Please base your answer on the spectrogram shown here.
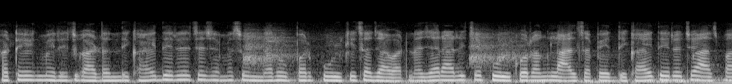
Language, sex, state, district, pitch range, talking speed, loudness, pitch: Rajasthani, female, Rajasthan, Churu, 180-195 Hz, 235 wpm, -14 LUFS, 185 Hz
